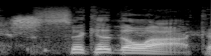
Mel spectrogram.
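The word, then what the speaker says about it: Sitkalidak: It's like psychedelic, but it's Sikadilak. – Sikadilak. Sikadilak, I think.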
